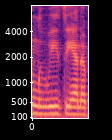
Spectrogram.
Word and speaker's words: Luzianna: We don't spell it Louisiana. It's Louisiana with a U-Z, phonetically sounded.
